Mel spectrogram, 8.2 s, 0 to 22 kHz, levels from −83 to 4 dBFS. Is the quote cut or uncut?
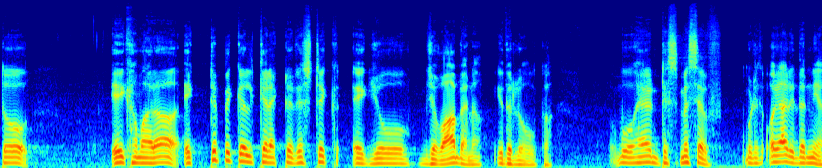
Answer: uncut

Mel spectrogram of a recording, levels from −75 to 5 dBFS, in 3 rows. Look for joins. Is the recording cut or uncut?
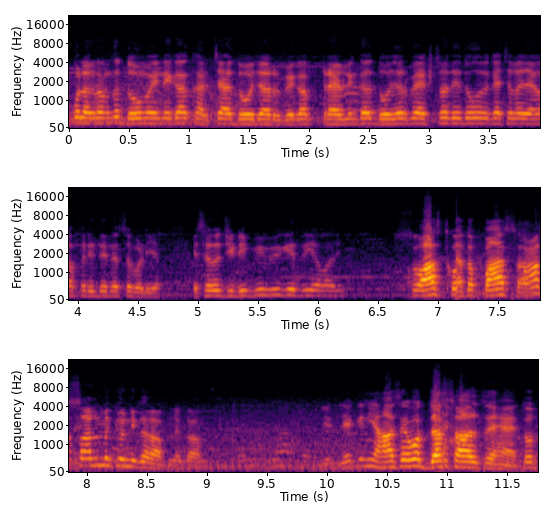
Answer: cut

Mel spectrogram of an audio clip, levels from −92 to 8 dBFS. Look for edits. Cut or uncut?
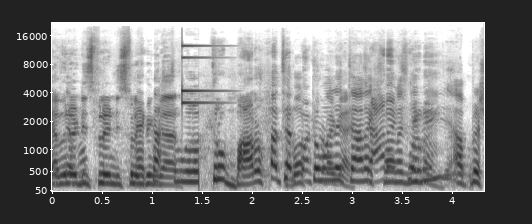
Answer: cut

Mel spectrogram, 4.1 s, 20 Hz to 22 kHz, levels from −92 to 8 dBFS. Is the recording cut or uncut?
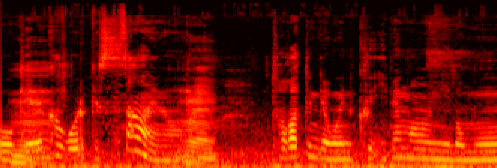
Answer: uncut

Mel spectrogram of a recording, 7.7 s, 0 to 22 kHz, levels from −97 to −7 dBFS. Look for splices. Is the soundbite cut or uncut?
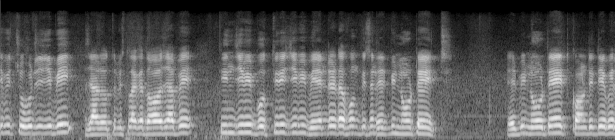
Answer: cut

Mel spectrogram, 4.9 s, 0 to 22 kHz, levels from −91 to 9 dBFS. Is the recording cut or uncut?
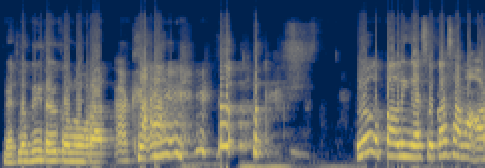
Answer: uncut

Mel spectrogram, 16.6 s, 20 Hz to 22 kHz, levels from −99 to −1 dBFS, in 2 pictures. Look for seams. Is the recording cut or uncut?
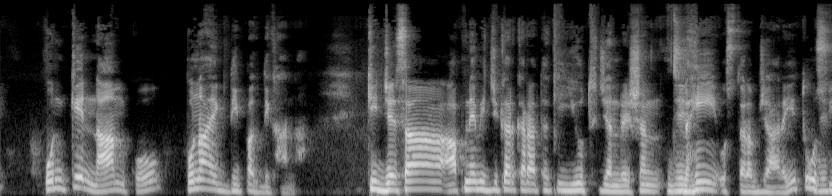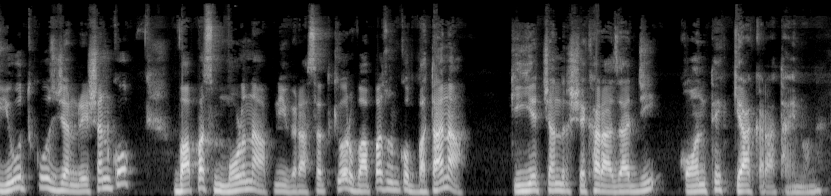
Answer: uncut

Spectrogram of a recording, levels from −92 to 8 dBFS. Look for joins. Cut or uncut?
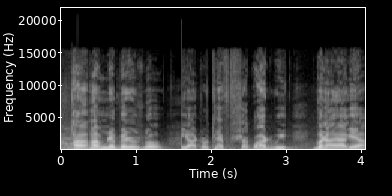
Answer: cut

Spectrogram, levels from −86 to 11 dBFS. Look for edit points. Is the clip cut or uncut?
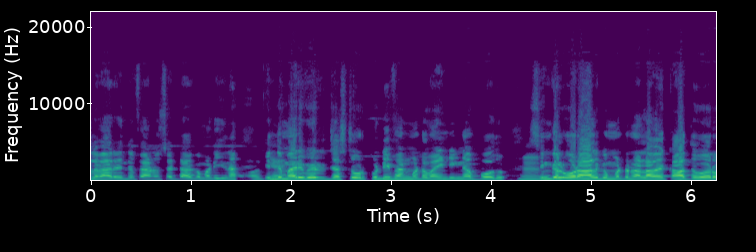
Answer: uncut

